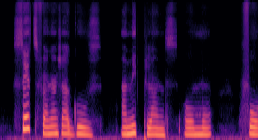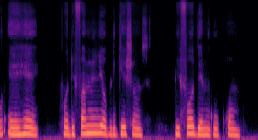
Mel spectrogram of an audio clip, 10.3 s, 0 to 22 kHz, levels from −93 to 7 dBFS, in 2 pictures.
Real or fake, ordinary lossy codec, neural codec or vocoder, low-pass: fake; none; autoencoder, 48 kHz, 32 numbers a frame, DAC-VAE, trained on Japanese speech; none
